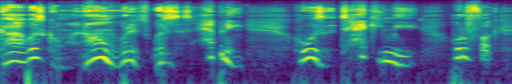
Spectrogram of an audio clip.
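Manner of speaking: angry ranting. Retelling suddenly being unable to breathe and crying out to god, retelling going off at god. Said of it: "I'm going off like".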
